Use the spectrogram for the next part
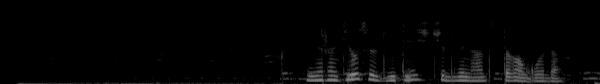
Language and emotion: Russian, neutral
